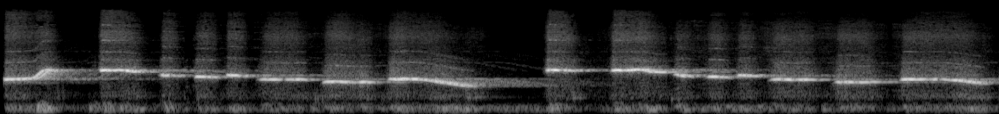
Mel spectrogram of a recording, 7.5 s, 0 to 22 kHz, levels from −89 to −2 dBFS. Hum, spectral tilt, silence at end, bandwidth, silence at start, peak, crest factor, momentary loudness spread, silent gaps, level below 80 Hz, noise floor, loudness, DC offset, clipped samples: none; -1 dB/octave; 0.05 s; 15.5 kHz; 0 s; -6 dBFS; 16 dB; 10 LU; none; -76 dBFS; -49 dBFS; -21 LUFS; under 0.1%; under 0.1%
